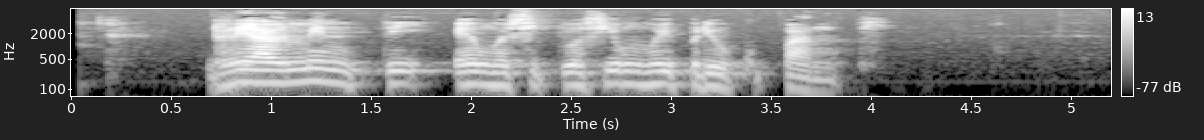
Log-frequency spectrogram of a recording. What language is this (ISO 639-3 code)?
glg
